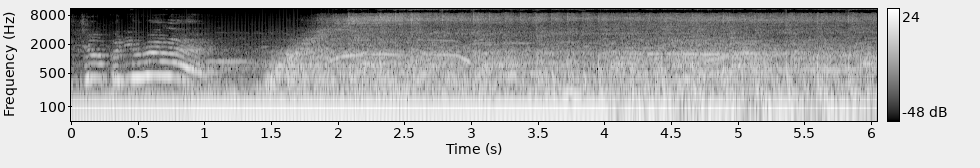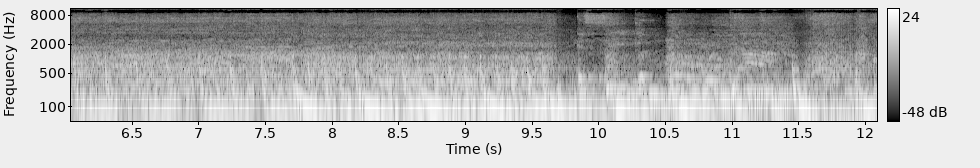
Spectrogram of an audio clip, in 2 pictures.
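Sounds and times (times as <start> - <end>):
electronic dance music: 0.2 - 12.0.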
